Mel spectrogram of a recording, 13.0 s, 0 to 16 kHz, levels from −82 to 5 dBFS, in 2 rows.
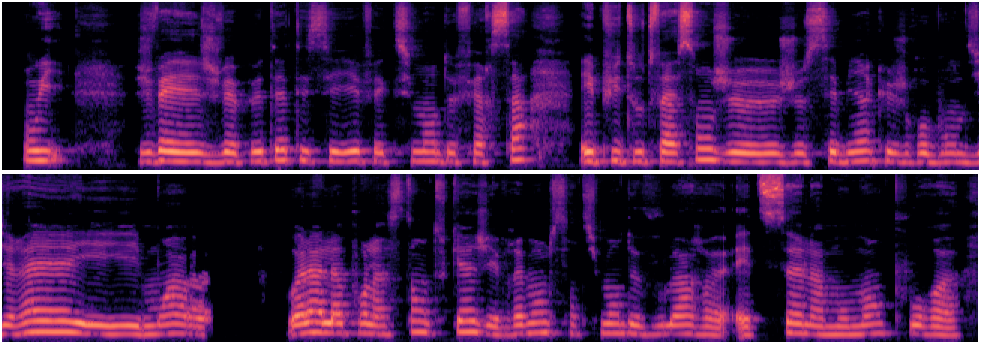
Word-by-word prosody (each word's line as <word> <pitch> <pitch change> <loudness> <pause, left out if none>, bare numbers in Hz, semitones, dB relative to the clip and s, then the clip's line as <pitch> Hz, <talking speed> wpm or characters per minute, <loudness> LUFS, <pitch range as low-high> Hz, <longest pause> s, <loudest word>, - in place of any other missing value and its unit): Oui. 220 +1 0 0.4
Je 200 0 -4
vais 200 -2 +5
je 175 -1 -6
vais 200 -2 +1
peut-être 210 +4 -1
essayer, 210 -1 0
effectivement, 205 0 -3
de 195 0 -6
faire 190 0 -5
ça 235 +5 +4 0.3
et 205 -1 +4
puis 215 +1 -4
toute 205 0 -1
façon 205 +4 +5
je 195 -3 +1
je 185 +1 -5
sais 190 +3 0
bien 205 +3 -2
que 205 -1 -3
je 185 -1 -8
rebondirai 190 +5 +1 0.3
et 180 - 0
moi, 195 +2 -3
heu - - -1 0.5
voilà 220 +3 +3
là 215 -1 +4
pour 210 0 -3
l'instant 190 +5 -4
en - - -3
tout 225 +2 -13
cas 235 0 +1
j'ai 190 -6 -3
vraiment 195 +5 -3
le - - -3
sentiment 210 -1 -7
de 200 -1 -3
vouloir, 185 +1 -4
heu, 170 - -3
être 170 0 -2
seule 205 +1 +7
un 180 - -3
moment 180 +3 -4
pour, 190 -3 -4
heu, 165 -1 -4
200 Hz, 205 wpm, -23 LUFS, 190-215 Hz, 0.5 s, seule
